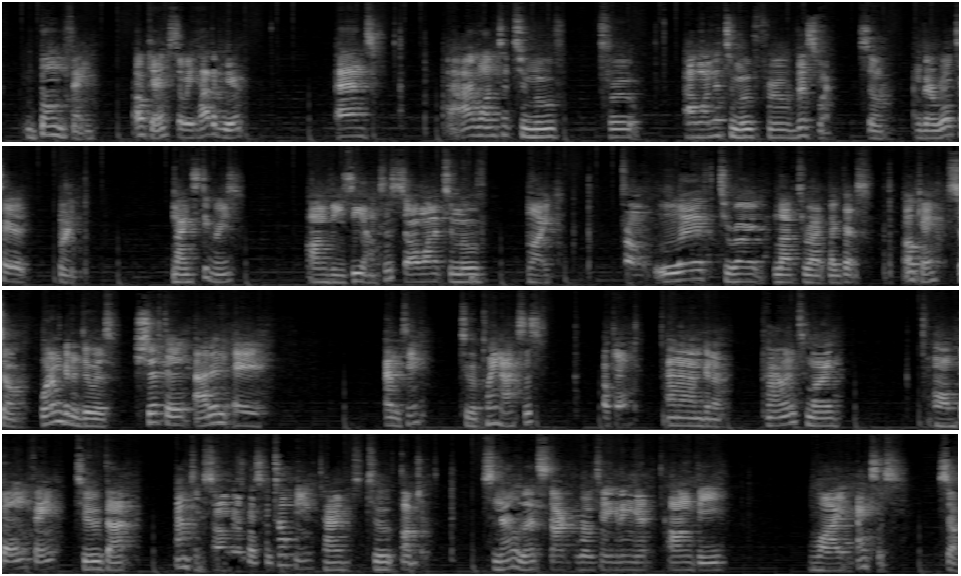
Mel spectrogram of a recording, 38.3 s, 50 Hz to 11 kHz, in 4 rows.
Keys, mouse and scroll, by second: 1.3-3.8 drag, 4.1-5.3 middle drag, 5.3 r, 6.8 click, 7.6 r, 10.3-13.2 middle drag, 13.2 scroll, 13.3-18.0 middle drag, 18.0 scroll, 18.3-18.8 middle drag, 18.8 scroll, 19.0-19.6 middle drag, 19.6 scroll, 20.4 shift+a, 24.8 scroll, 25.4-25.8 middle drag, 25.8-26.8 scroll, 26.8 click, 29.4 shift+click, 31.3 ctrl+p, 33.1-34.4 middle drag, 34.4-35.6 drag, 35.6 ctrl+z, 36.3-37.9 drag, 37.9 ctrl+z.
